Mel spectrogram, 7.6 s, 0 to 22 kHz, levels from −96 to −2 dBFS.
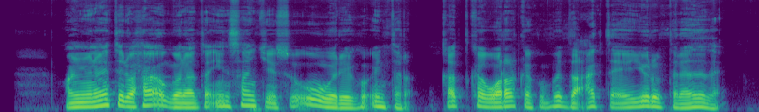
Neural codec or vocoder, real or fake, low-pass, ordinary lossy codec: none; real; none; none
